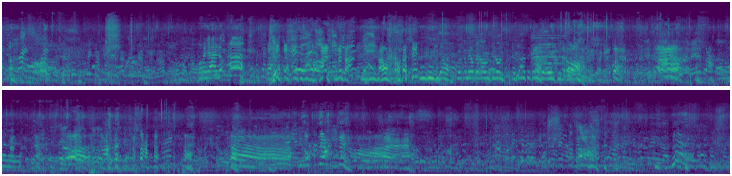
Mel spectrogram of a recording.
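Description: A crowd of men, women and children talk and call out outdoors.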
